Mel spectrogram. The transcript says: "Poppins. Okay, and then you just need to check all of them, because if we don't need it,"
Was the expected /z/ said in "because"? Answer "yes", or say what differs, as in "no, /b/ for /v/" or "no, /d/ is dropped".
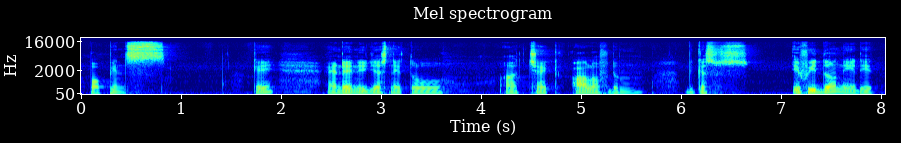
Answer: no, /s/ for /z/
